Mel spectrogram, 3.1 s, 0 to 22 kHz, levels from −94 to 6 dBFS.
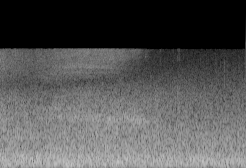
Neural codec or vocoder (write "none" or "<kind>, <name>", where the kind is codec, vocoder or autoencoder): none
